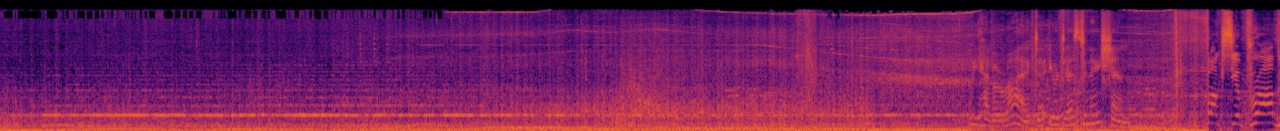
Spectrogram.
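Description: A vehicle hums steadily as it rides along.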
